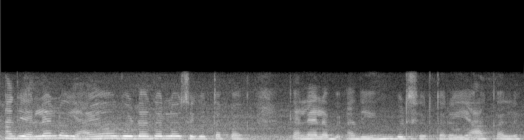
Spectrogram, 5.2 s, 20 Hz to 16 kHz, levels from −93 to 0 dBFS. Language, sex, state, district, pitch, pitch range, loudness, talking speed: Kannada, female, Karnataka, Raichur, 225 Hz, 205-255 Hz, -15 LUFS, 150 wpm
